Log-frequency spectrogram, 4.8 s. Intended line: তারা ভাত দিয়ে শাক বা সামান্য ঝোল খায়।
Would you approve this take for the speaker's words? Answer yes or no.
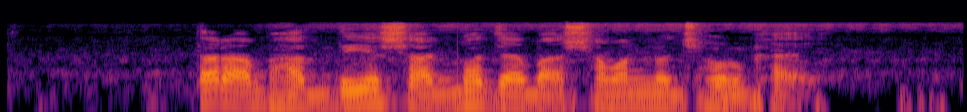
no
